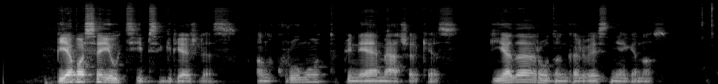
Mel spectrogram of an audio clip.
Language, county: Lithuanian, Šiauliai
